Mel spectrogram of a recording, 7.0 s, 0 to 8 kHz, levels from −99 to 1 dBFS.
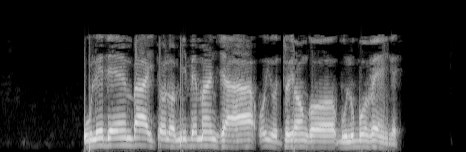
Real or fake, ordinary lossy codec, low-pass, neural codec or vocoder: real; AAC, 16 kbps; 7.2 kHz; none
